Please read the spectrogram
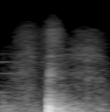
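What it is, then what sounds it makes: Foam-filled metal gate panel, dull and rattle-free. A single knock on a metal sliding gate whose panels are filled with styrodur foam board and sealed with canned spray foam gives a short, dull, low thud with almost no ring. It decays quickly and does not rattle, showing the panel is solidly built.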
